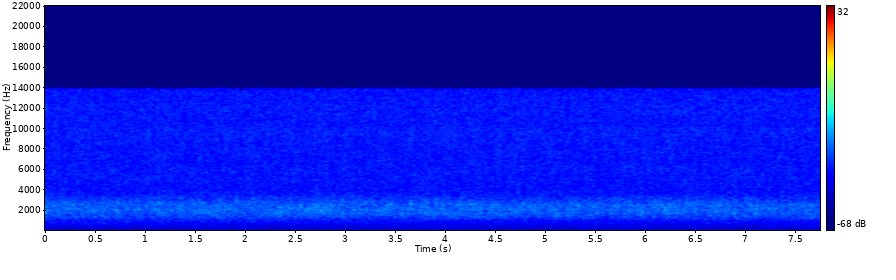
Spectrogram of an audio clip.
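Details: Steady hissing noise like rain falling on a surface fills the whole recording, with no animal call heard.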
